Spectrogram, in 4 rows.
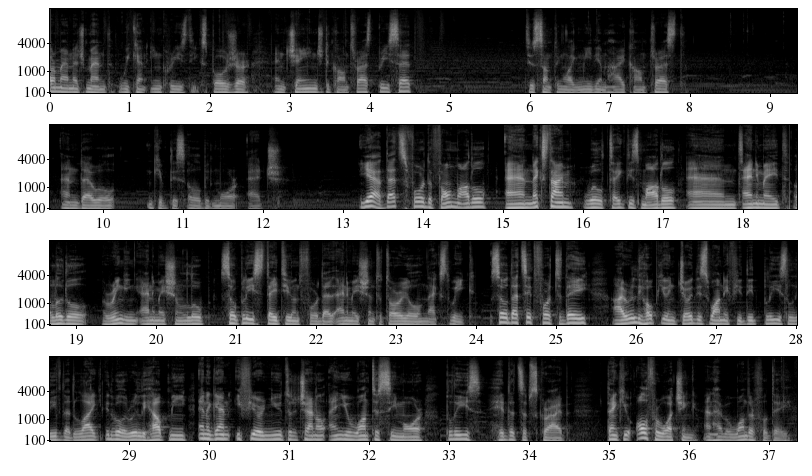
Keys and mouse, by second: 0.9-2.1 drag, 3.2-6.8 drag, 9.1-13.0 drag.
